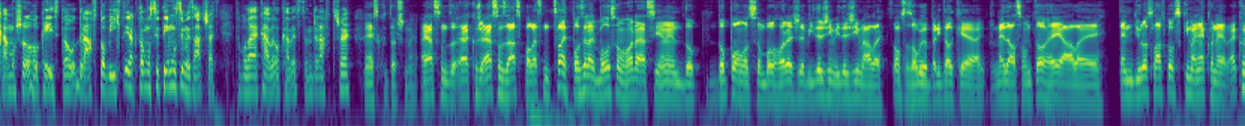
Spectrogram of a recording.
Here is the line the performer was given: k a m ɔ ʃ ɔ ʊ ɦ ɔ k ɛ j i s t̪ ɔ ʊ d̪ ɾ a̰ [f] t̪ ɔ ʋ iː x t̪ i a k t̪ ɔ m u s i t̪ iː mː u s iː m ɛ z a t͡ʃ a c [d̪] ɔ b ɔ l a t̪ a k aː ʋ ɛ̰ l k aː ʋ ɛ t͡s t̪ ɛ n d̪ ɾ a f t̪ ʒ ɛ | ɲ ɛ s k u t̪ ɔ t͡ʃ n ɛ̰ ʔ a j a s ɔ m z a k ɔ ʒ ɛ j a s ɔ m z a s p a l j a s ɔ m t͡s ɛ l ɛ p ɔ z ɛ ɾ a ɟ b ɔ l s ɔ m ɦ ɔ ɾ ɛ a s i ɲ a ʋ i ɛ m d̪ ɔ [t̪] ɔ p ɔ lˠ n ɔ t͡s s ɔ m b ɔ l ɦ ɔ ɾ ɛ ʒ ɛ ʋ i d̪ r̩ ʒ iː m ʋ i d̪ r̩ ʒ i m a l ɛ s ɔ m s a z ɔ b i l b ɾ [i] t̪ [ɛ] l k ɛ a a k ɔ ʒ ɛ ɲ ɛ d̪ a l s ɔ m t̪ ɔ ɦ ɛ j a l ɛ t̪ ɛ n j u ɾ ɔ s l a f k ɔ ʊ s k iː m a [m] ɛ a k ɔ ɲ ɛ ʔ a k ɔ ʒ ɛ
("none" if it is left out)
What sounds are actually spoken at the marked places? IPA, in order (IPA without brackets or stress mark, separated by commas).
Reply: f, t̪, d̪, i, ɛ, ɲ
